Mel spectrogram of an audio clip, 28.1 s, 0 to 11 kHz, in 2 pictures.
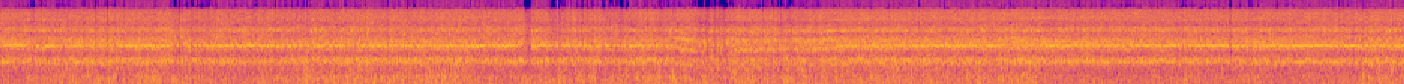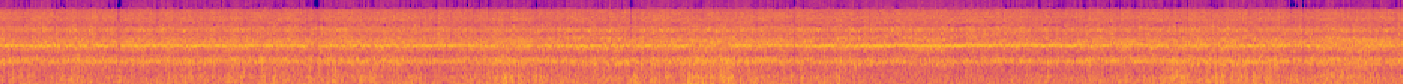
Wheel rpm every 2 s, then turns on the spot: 230, 230, 230, 200, 220, 230, 230, 230, 240, 230, 230, 220, 230, 230.
none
